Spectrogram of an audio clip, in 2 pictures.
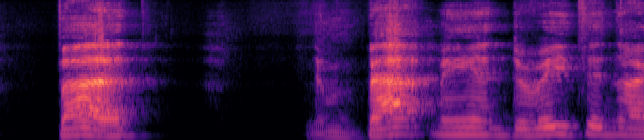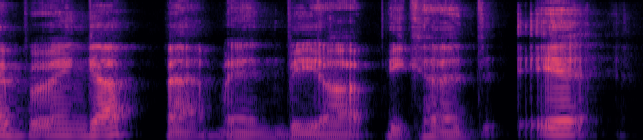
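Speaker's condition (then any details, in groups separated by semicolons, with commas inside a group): Cerebral palsy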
